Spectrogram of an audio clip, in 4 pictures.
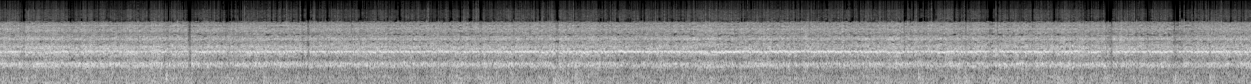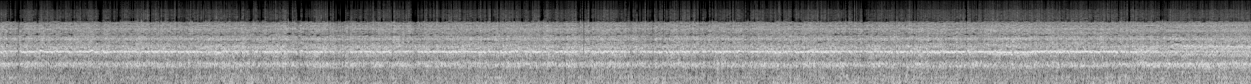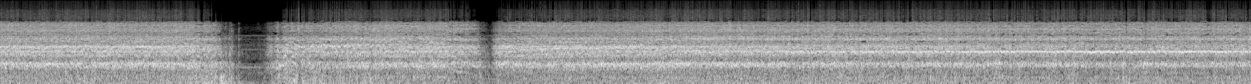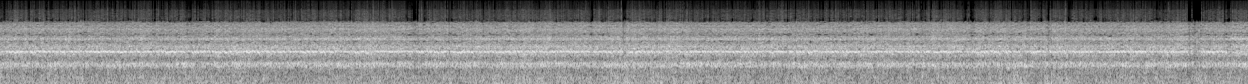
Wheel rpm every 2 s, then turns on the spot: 230, 230, 230, 230, 230, 230, 230, 230, 230, 240, 230, 230, 220, 150, 160, 170, 230, 230, 230, 230, 230, 230, 230, 230, 240.
none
